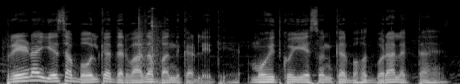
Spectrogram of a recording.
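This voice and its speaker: A man's voice: on the low side, moderate pace, darkish tone, faint music behind. A man narrating a scripted story as the storyteller.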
